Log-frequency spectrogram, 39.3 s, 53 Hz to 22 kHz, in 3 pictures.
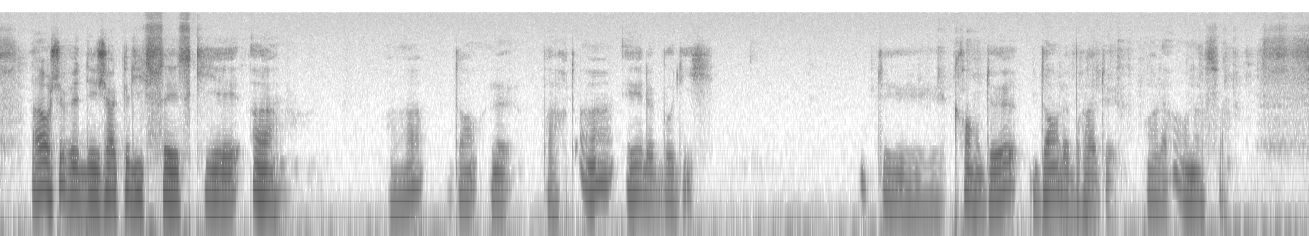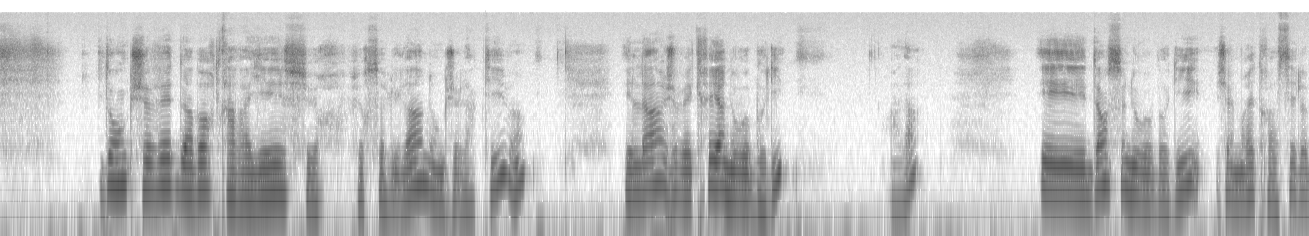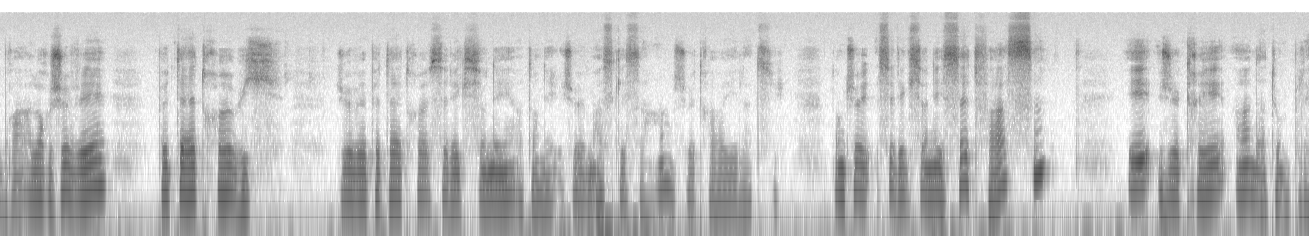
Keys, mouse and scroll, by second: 2.9-5.6 drag, 6.3-10.3 drag, 11.6 click, 16.9-18.6 drag, 17.4-18.5 middle drag, 17.4 right click, 18.1 right click, 21.4 click, 23.1-24.2 drag, 25.0 click, 26.2 click, 32.0 click, 32.4 space, 32.8 click, 33.2 click, 35.2 click, 38.5 click.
